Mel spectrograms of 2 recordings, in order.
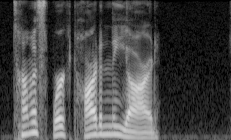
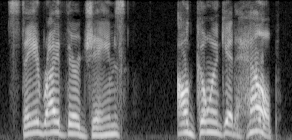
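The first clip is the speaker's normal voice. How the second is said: high, loud, resolute call; urgent calling out; 6 semitones higher, 6 dB louder than usual. A narrator's reading. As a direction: call back as you rush for help. Rescuer calls to crashed friend, leaving.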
